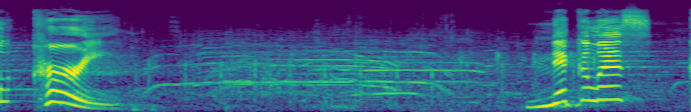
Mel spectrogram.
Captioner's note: audience cheering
